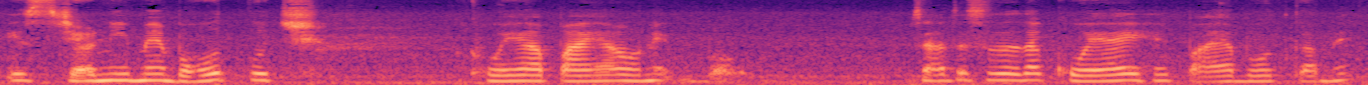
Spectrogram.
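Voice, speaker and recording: Female vlogger, 40s, from India, unwell; relaxed rambling delivery with fillers over faint room noise. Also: fairly high pitch, unhurried, poor audio. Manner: rambling, with many fillers and restarts. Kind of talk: casual talk to camera.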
